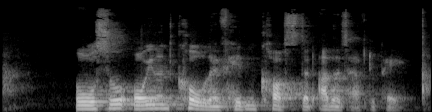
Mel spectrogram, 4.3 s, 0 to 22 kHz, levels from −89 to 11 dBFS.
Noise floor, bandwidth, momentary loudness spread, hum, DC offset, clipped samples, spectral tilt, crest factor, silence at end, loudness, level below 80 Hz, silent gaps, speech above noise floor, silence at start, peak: -70 dBFS; 15.5 kHz; 19 LU; none; under 0.1%; under 0.1%; -7 dB/octave; 18 dB; 0 s; -19 LUFS; -62 dBFS; none; 52 dB; 0.75 s; -2 dBFS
